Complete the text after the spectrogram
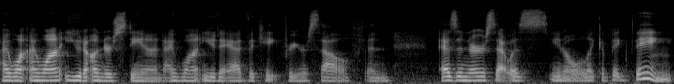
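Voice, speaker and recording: The speaker has an Upper Midwest accent and keeps a moderate pace. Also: woman. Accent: Upper Midwest American. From Michigan (Jackson). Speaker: nurse. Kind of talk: interview conversation.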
